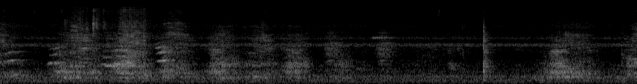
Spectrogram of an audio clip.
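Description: A spoon stirs and scrapes through thick soup in a pan.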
